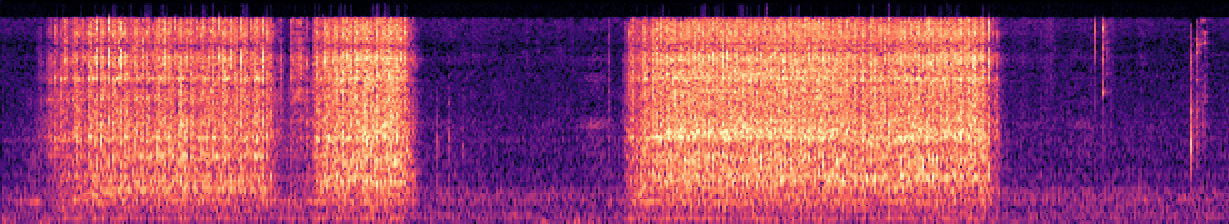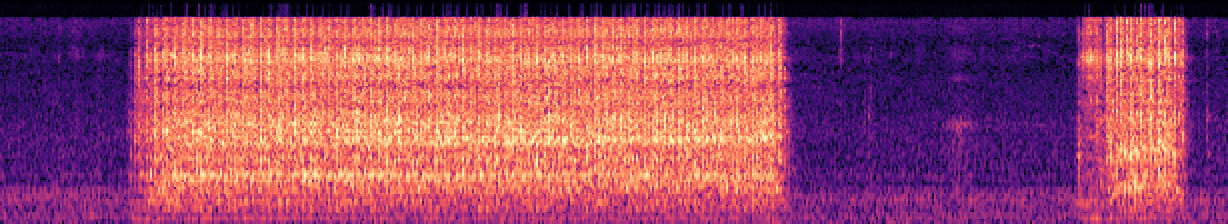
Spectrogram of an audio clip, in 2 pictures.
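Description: A sewing machine stitches a rounded corner on cushion cover fabric in three long, steady runs with short pauses between, the motor whirring loud and close.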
